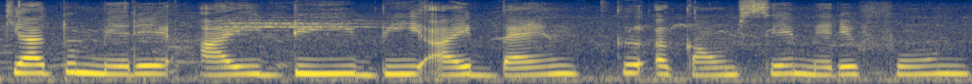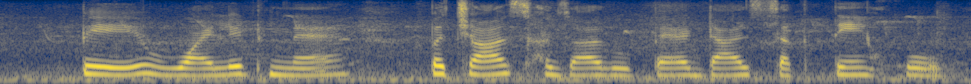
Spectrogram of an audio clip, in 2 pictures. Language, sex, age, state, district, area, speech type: Urdu, female, 30-45, Uttar Pradesh, Aligarh, rural, read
